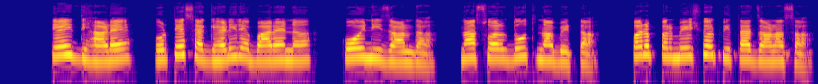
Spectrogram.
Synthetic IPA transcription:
t̪eːid̪ʱjaːɽɛ | ɦoːɾt̪eːsɛɡʱɛːɽiɾɛbaːɾɛnɐ | koːinĩd͡ʒaːɽ̃d̪a | naswɐɾɡ̚d̪uːt̪nabeːʈa | pɐɾpɐɾmeːʃwəɾpɪt̪ad͡zaːɽ̃asa̰

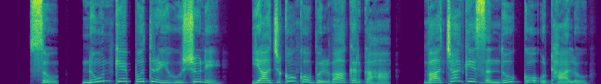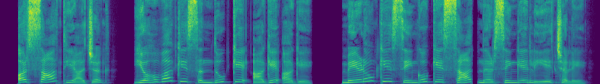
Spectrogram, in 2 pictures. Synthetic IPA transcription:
soː | nuːnkepʊt̪ɾəjɐɦuːʃune | jaːd͡ʒkõkobʊlʋaːkɐɾkɐɦa | ʋaːt͡ʃakesɐ̃nd̪uːkːoʔʊʈʰaːlo | ɔːɾsaːt̪ʰjaːd͡ʒək | jɐɦoːʋakesɐ̃nd̪uːkːeʔaːɡeʔaːɡe | meːɽõkesɪ̃ŋɡõkesaːt̪ʰnɐɾsɪ̃ŋɡeliet͡ʃɐleː

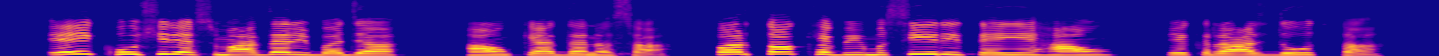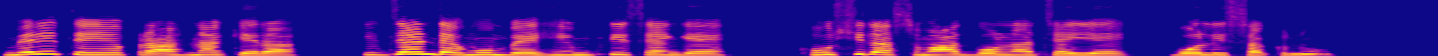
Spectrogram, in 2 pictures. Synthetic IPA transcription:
eːikʰuʃiɾesɐmaːd̪ɛɾibɐd͡ʒa | hãːũkɛːd̪ɛnasa | pɐɾt̪ɔːkʰɛbʱimɐsiːɾit̪ɛ̃ːĩjɛ̃ɦãːũ | eːkɾaːd͡ʒd̪uːt̪sa | meːɾit̪ɛ̃ːĩjɛ̃pɾaːɾt̪ʰənakeːɾa | kid͡zɛ̃ːɳɖɛmʊ̃beɦɪmt̪isɛ̃ːŋ̆ɡɛ | kʰuʃiɾasɐmaːd̪̚boːlɽ̃at͡ʃaːije | boːlisɐknũː

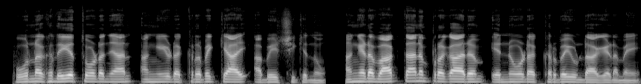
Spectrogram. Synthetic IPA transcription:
puːrɳɐkʰɐd̪ɐjɐt̪ːo̞ːɽɨɲaːnɐŋːɐjuɽe̞krɨbɐkʲːaːjɐbe̞ːkʂikʲːunːu | ɐŋːɐjɽe̞ʋaːɡ̚d̪aːnɐmprɐɣaːɾɐme̞nːo̞ːɽɨkrɨbɐjuɳɖaːɣeɳɐme̞̰ː

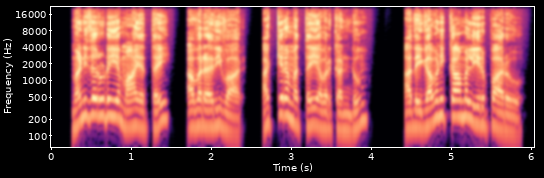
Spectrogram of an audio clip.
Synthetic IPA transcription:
mɐnɪðɐɾɯɽɐjɐmaːjɐt̪ːɐɪ | ɐʋɐɾɐɾɪʋa̰ːɾ | ɐkːɪɾɐmɐt̪ːɐɪɐʋɐɾkɐɳɖɯm | ɐðɐɪɡɐʋɐnɪkːaːmɐlɪɾɯpːaːɾoː

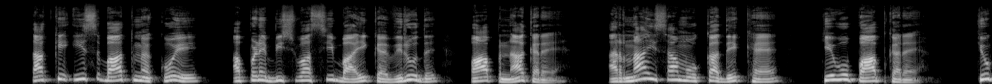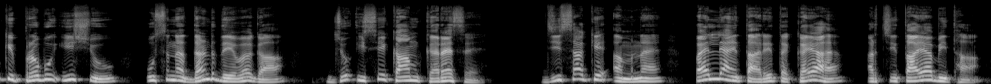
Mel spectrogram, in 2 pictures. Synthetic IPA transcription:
t̪aːkeʔɪsbaːt̪m̤ɛ̃koːe | ɐpɽ̃ebɪswaːsibʱaːikɛʋɪɾoːd̪ʱː | paːpnakɐɾɛ̰ | ɐɾnaɪsamoːkad̪eːkʰːɛ | keʋopaːpkɐɾɛ̰ | kjũːk̬epɾɐbʱujiːsu | ʊsnɛd̪ɐ̃ɳɖd̪eːʋɛɡa | d͡ʒoʔɪsekaːmkɐɾɛsɛ̰ | d͡ʒɪsakeʔɐmnɛ | pɛːleãːẽt̪aːɾet̪ɛkɐja | ɐɾt͡ʃɪt̪aːjabʱit̪ʰa̰ː

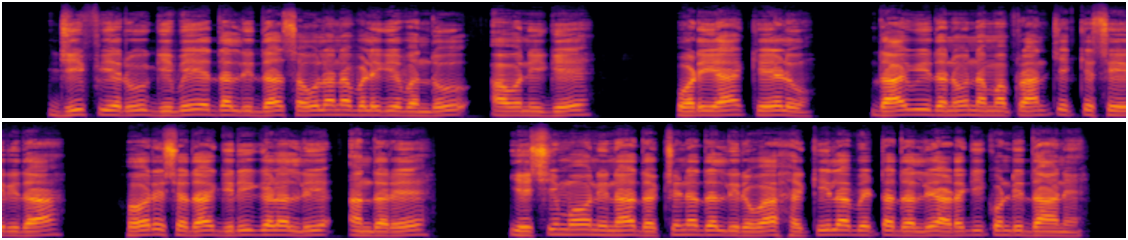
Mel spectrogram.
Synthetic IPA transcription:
d͡ʒiːpʰijɐɾuɡibejɐd̪ɐlːid̪ːɐsɐwlɐnɐbɐɭiɡe̞bɐnd̪uɐʋɐniɡe̞ | ɔɽɛjɐkeːɭu | d̪aːʋiːd̪ɐnunɐmːɐpɾaːnt̪jɐkːe̞se̞ːɾid̪ɐ | hoːɾɛʃɐd̪ɐɡiɾiɡɐɭɐlːiɐnd̪ɐɾe̞ | jeʃimoːninɐd̪ɐkʂiɳɐd̪ɐlːiɾuʋɐhɐkiːlɐbɛʈːɐd̪ɐlːiɐɽɐɡiko̞ɳɖid̪ːaːne̞

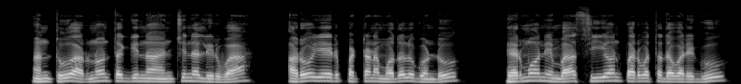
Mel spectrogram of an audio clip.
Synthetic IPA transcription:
ɐnt̪uɐɾnoːnt̪ɐɡːinɐːɲt͡ʃinɐlːiɾuʋɐ | ɐɾoːjeɾpɐʈːɐɳɐmɔd̪ɐluɡoɳɖu | heɾmoːnimbɐsiːjoːnpɐɾʋɐt̪ːɐd̪ɐʋɐɾeɡuː

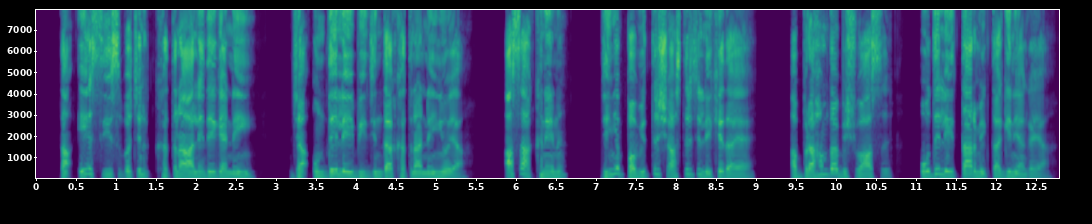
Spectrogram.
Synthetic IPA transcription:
t̪ãːeːsiːsbət͡ʃənkʰɐt̪naːaːlẽːd̪eːɡɛːneĩː | d͡ʒãːʔʊnd̪eːləiːbʱiːd͡ʒɪ̃nd̪aːkʰɐt̪nanɐĩɦoːja̰ː | əsaːkʰnen | d͡ʒɪjãːpɐʋɪt̪ɾəʃaːst̪ɾet͡ʃəlɪkʰeːd̪aɛː | ɐbɾaːɦəmd̪aːʋɪʃwaːs | oːd̪eːləiːt̪aːɾmɪkt̪aɡɪnjãːɡɐja̰ː

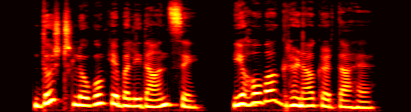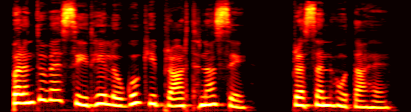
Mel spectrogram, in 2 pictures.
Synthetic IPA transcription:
d̪ʊʃʈʰloːɡõkebɐlɪd̪ãːnse | jɐɦoːʋaɡɾɪɽ̃akɐɾt̪aɦɛː | pɐɾə̃nt̪uʋɛɦsiːd̪ʱeloːɡõkipɾaːɾt̪ʰənase | pɾɐsənɦoːt̪aɦɛː

